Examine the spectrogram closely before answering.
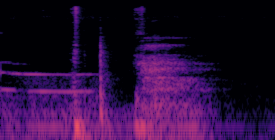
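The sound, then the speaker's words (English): Faint cat meowing, with a few brief calls against a quiet background. “I'm sorry about the cat.”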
